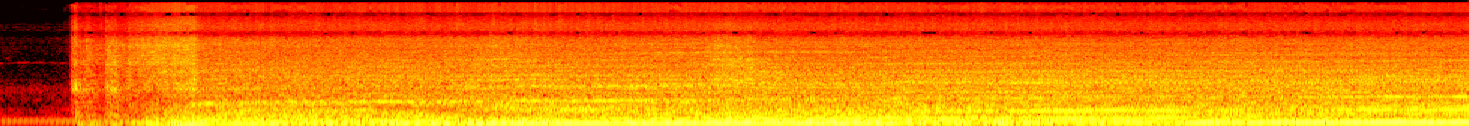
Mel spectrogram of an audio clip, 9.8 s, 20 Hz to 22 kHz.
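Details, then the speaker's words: 1992 Honda Civic EG with a rebuilt B18C (from a DC2 Integra) and a GTX3582R turbo, first start in 3 years after the rebuild. Cranks, catches and settles into a steady, fast idle that never drops. It is idling too high. "See, ended up getting the car all started in the last clip. Just is idling a bit too high."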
